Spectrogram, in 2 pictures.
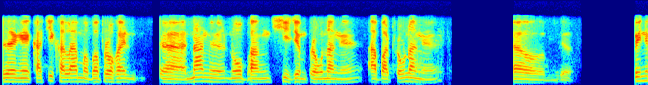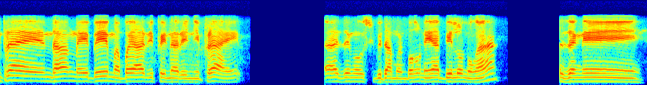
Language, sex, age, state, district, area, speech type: Bodo, male, 60+, Assam, Chirang, urban, conversation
